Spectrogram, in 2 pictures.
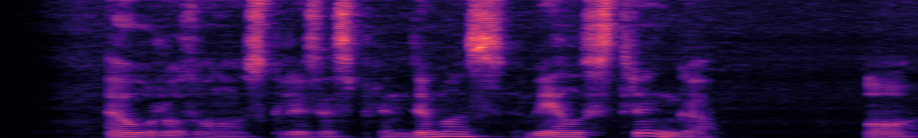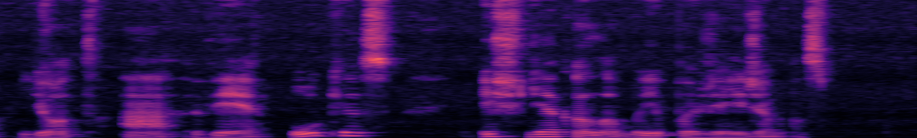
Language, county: Lithuanian, Vilnius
